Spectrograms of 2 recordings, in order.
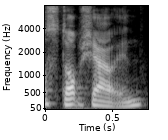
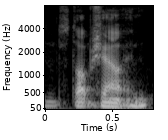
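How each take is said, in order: First: Said in the usual way. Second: "Stop shouting" said much softer, dropped low; quiet repeat. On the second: Real, not acted. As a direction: mutter "Stop shouting" under the breath.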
